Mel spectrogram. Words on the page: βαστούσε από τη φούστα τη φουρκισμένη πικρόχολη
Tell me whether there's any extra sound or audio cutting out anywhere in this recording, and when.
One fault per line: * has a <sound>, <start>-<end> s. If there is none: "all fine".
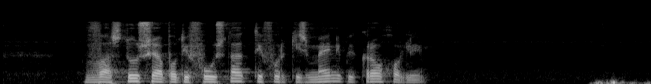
all fine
